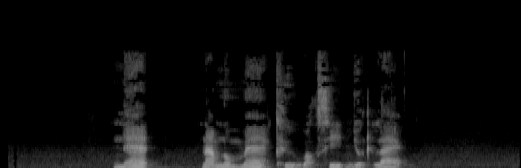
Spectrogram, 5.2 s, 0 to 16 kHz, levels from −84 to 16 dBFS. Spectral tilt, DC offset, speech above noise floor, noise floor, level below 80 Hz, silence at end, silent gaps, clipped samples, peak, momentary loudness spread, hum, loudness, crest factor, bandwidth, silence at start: -5 dB/octave; under 0.1%; 34 dB; -62 dBFS; -62 dBFS; 1.2 s; none; under 0.1%; -6 dBFS; 7 LU; none; -29 LUFS; 24 dB; 11.5 kHz; 1.15 s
